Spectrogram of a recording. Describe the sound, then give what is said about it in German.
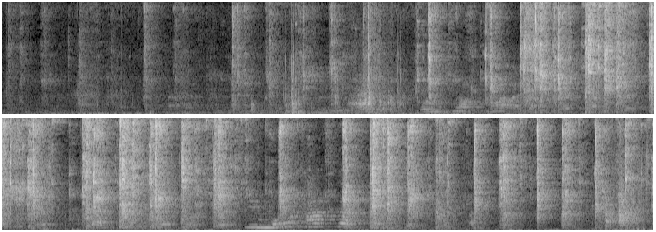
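Rapid, dense tapping of clogging dance shoes on a hard floor, the sharp clicking steps running continuously in a lively rhythm, with faint voices mixed in behind. “Und man hört auch schon so ein bisschen, dass es dort schon ordentlich zur Sache geht.”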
